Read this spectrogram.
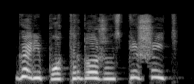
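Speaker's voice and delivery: very high, squeaky elf voice. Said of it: "пискнул Добби".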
